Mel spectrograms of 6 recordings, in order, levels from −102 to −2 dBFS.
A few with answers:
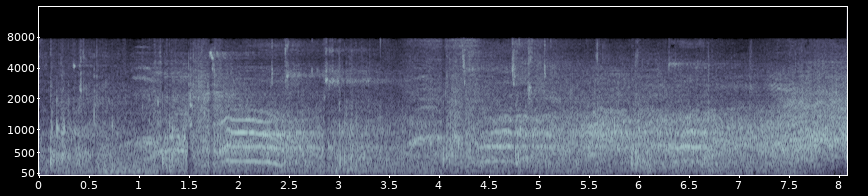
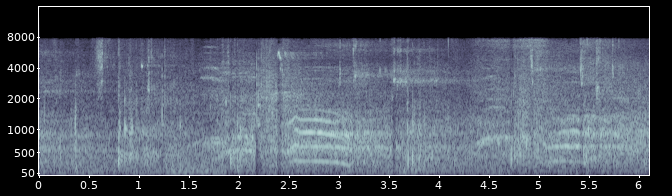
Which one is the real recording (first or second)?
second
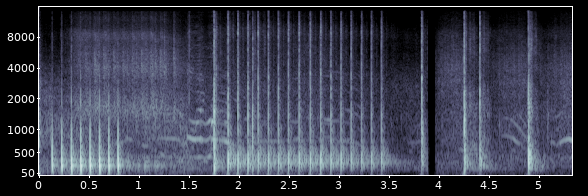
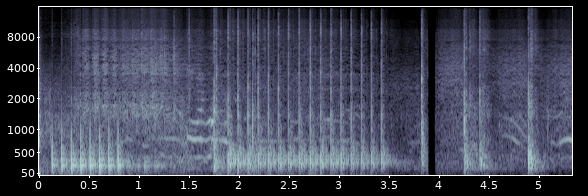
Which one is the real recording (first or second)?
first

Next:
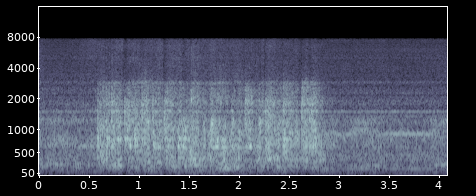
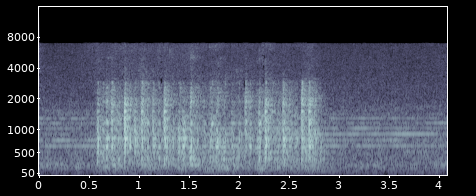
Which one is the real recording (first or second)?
second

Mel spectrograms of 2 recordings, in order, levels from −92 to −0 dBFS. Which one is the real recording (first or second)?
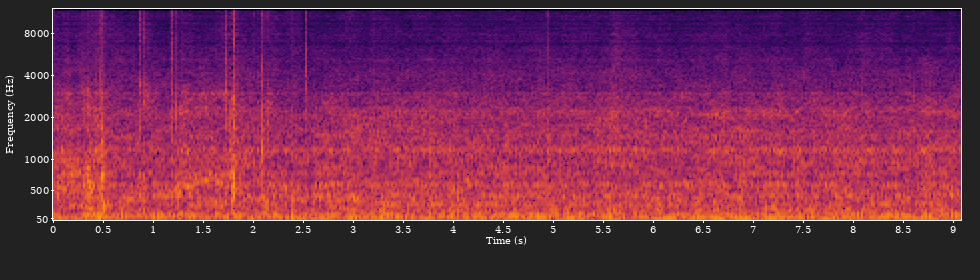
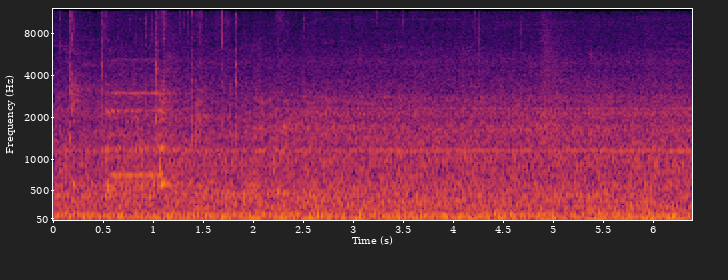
second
